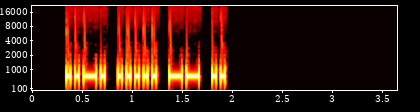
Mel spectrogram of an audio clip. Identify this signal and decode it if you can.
Morse code, heard as a keyed tone, about 28 wpm, 700 Hz. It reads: F5MI
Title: DXCC-100 Call Signs - 4 Characters - 28wpm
